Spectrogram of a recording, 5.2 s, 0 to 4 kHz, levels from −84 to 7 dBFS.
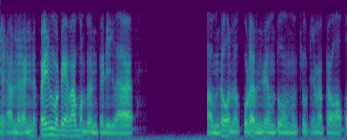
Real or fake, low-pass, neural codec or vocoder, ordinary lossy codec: fake; 3.6 kHz; autoencoder, 22.05 kHz, a latent of 192 numbers a frame, VITS, trained on many speakers; none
